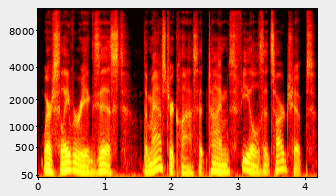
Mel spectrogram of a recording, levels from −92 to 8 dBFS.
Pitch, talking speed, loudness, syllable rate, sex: 95 Hz, 155 wpm, -17 LUFS, 4.8 syllables/s, male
